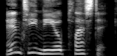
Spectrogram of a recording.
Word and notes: antineoplastic: British English

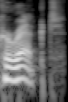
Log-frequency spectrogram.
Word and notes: correct: American English

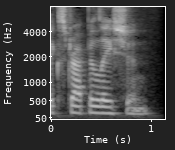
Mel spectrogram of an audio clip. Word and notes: extrapolation: American English

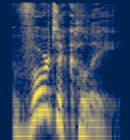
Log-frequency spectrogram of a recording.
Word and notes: vortically: British English

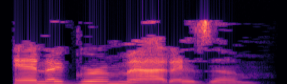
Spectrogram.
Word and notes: anagrammatism: British English

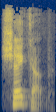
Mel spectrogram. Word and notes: shakeup: British English

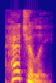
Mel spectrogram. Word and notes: patchily: British English

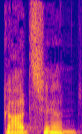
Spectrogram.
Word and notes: godsend: American English

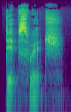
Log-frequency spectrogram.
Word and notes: dip switch: British English

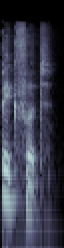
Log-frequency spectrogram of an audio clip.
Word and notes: bigfoot: British English

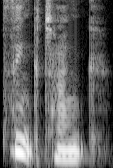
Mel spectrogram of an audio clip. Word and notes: think tank: British English

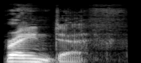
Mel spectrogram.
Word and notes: brain death: British English

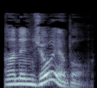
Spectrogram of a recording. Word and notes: unenjoyable: British English

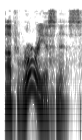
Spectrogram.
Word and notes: uproariousness: British English

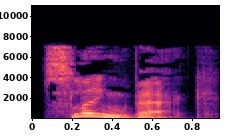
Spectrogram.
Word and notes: slingback: British English

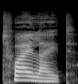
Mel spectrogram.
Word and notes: twilight: American English

